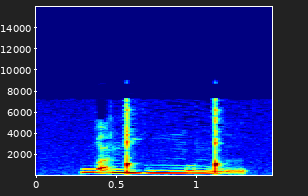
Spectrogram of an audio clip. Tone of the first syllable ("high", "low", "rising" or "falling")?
high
